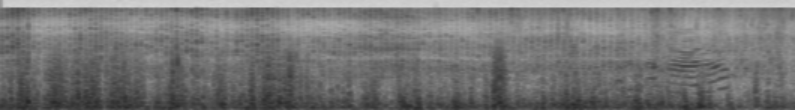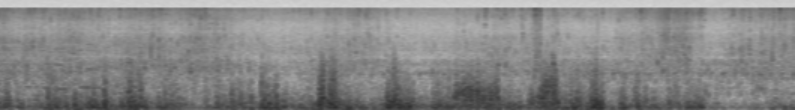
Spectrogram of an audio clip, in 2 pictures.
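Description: Wind buffeting a phone microphone, with repeated splashes of feet wading through shallow seawater.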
